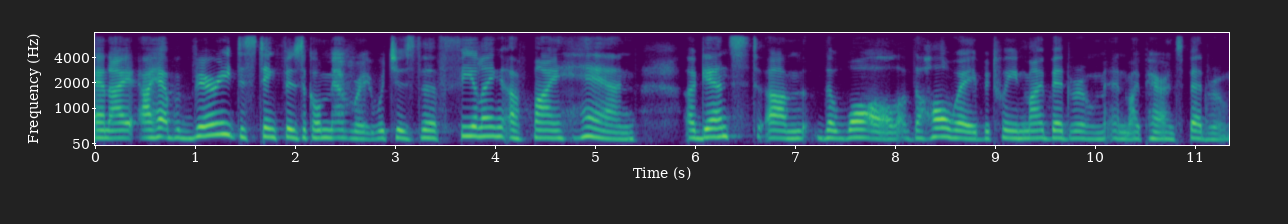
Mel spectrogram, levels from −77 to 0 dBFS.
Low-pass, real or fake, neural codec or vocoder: 7.2 kHz; fake; codec, 16 kHz, 0.8 kbps, ZipCodec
